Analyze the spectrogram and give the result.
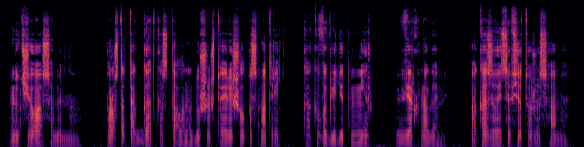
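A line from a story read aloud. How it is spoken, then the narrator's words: Unexpectedly calm. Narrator (Russian): Раб ответил неожиданно спокойно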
